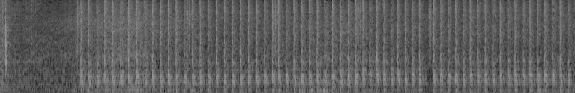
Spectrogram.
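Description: A heavy vehicle's tracks clatter rapidly.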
